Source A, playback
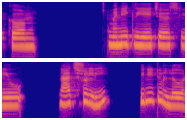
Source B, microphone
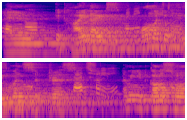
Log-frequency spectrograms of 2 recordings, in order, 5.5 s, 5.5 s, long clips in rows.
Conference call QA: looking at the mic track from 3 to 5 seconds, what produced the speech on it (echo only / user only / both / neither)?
both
